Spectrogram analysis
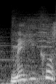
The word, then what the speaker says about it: México: el nombre de méxico méxico se escribe con equis pero se pronuncia con jota en el caso de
